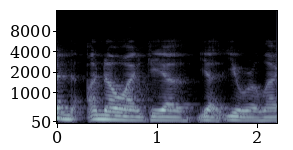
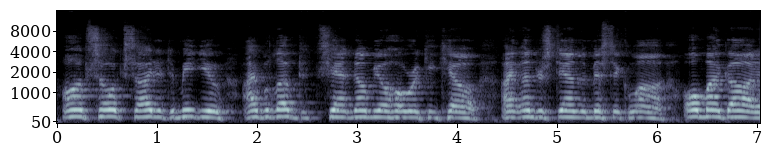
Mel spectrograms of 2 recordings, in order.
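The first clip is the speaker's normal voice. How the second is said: squeaky high, loud, over-eager chirping; breathless mock-excited robot fan; gushing Alexa impression; 10 semitones higher, 7 dB louder than usual. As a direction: mimic a gushing, overexcited assistant. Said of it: "you were saying in the background".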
